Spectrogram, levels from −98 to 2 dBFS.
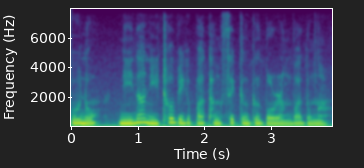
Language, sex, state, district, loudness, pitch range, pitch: Garo, female, Meghalaya, West Garo Hills, -12 LUFS, 205-230 Hz, 215 Hz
